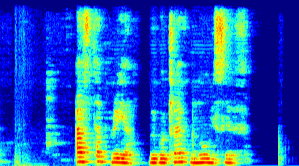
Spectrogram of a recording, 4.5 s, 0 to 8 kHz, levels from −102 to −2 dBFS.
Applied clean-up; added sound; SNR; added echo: neural separator model SepFormer DNS4.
